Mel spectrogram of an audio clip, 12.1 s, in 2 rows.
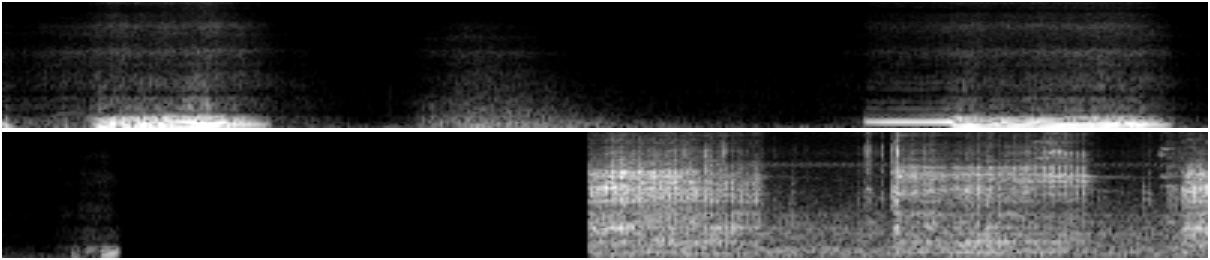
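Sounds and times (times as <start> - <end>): person snoring: 0.0 - 1.5, 4.2 - 6.6
quiet breath: 0.0 - 4.6.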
